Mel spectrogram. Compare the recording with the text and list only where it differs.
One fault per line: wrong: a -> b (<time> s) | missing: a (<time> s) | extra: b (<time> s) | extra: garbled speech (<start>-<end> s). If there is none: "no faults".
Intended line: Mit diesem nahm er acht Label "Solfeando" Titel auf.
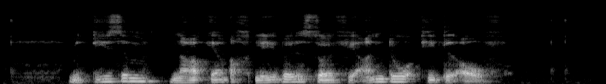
no faults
